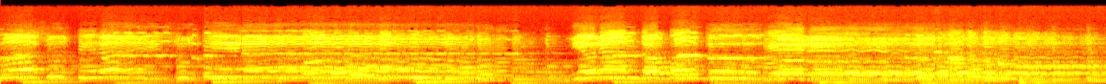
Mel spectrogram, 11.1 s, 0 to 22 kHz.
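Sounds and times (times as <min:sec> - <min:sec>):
bass notes: 0:00.0 - 0:11.0
guitar: 0:00.0 - 0:11.0
wavering lead melody: 0:01.3 - 0:11.0.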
